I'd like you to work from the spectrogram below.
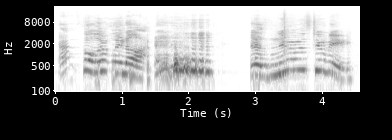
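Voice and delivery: chuckling through the words; laughing. Real, not acted. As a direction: laugh while answering. Laughing at the history check.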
